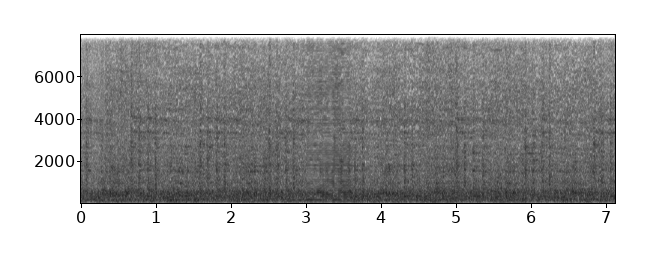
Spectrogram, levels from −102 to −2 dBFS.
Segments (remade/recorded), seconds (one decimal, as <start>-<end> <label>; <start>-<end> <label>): 0.0-3.0 recorded; 3.0-3.6 remade; 3.6-7.1 recorded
